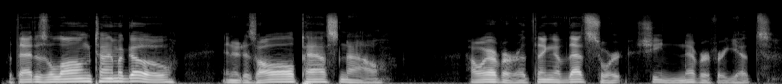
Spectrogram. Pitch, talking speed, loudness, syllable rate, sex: 105 Hz, 170 wpm, -17 LUFS, 4.2 syllables/s, male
